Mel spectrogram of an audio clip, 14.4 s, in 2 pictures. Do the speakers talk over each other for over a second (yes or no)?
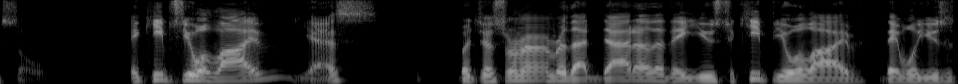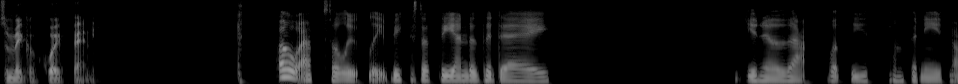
no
